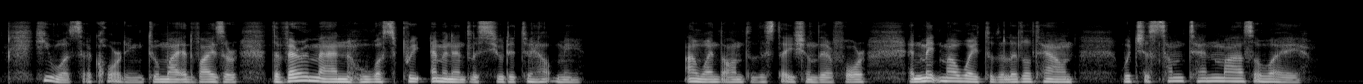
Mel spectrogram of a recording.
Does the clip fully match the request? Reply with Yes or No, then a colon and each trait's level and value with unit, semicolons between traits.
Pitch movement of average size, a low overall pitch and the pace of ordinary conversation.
Yes: average, 3.2 semitones; low, 120 Hz; average, 165 wpm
